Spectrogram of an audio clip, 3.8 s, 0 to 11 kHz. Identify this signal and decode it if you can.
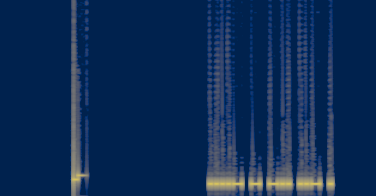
Morse code, heard as a keyed tone, about 38 wpm, 700 Hz. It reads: 4TDUE
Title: Five Challenging Letter-Number Combinations 40wpm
